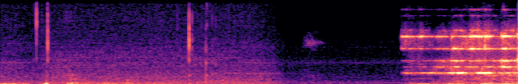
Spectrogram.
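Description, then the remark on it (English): A mobile phone ringtone starts abruptly after a short silence, a bright, layered electronic melody playing loudly, preceded by faint rustling and background murmur. “Huh, what's my phone ringing?”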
